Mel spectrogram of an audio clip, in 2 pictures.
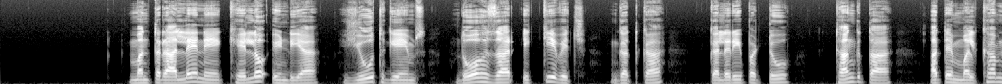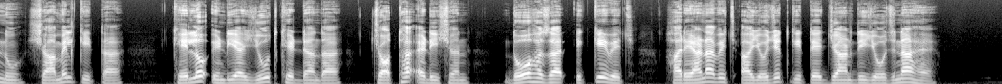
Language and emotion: Punjabi, neutral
